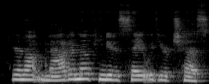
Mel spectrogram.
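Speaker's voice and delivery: ordinary talk, nothing marked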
